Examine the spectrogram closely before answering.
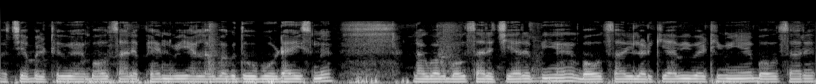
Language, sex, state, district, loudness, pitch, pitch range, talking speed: Hindi, male, Bihar, West Champaran, -15 LUFS, 130 Hz, 125-130 Hz, 220 wpm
